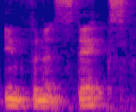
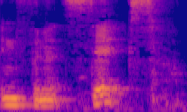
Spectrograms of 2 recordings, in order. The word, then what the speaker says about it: InfniteStix: of this show um infinite sticks so in my previous reaction to episode one I said your name wrong I said infinite six I did not see the T in the title you see even when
